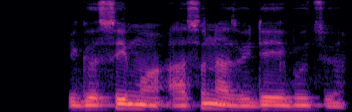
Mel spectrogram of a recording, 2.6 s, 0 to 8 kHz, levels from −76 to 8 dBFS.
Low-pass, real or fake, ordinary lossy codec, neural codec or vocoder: none; real; none; none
